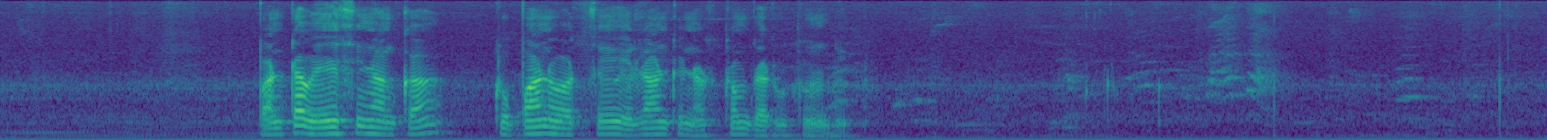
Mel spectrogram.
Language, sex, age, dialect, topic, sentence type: Telugu, male, 51-55, Telangana, agriculture, question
